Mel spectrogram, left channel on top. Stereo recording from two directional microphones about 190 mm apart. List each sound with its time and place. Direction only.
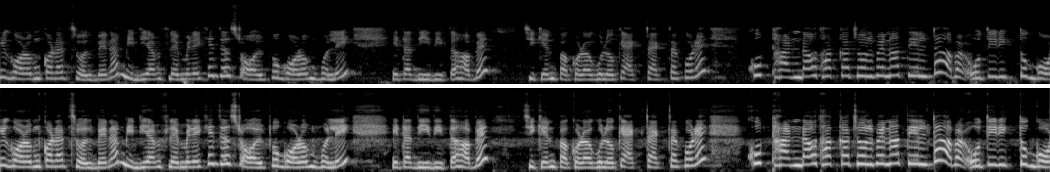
0.0 s speech: 30° right (ahead or behind)
7.5 s a woman's voice: 50° right (ahead or behind)
8.0 s a woman's voice: 30° right (ahead or behind)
